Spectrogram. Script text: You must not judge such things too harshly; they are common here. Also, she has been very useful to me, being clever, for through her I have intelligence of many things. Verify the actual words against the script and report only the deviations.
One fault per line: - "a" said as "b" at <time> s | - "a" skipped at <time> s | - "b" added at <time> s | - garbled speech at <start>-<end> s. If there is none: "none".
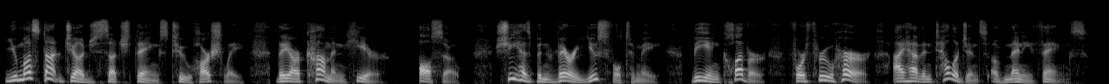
none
